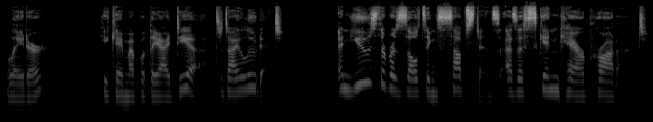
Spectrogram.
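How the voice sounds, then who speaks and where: A woman playing a composed police officer in a video game, speaking in a formal, measured, matter-of-fact way. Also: mid-range voice, animated, soft background music, natural voice. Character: composed female police officer reporting on a case. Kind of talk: scripted video game dialogue.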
